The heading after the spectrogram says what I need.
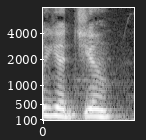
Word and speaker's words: यज्ञ: हुआ होता है उसका तो जो हम यज्ञ शब्द बोलते हैं वो असल में यज्य है उसका सही उच्चारण करना तो यज्य यज ऐसा करना चाहिए हम देखते हैं संधि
